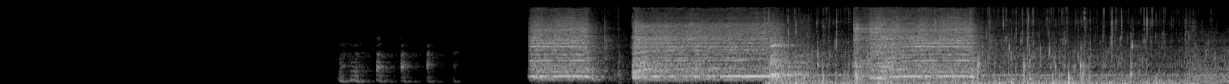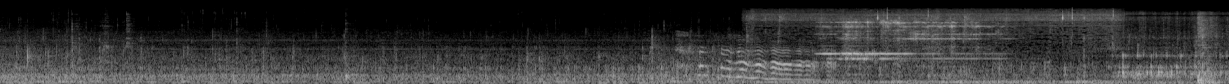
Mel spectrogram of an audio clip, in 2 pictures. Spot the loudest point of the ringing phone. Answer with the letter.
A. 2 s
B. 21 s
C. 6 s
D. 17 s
B.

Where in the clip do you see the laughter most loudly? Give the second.
20 s.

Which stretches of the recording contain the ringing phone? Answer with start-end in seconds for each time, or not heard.
20.4-22.4.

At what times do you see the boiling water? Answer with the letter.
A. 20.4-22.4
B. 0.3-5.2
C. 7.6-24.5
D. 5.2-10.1
C.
